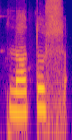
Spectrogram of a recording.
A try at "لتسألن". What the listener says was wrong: This is a hamza, okay? It's not a ayn, it's a hamza, and it's a very thin sound. So it's not an a, okay? So it becomes latus alunna.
